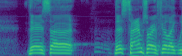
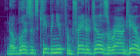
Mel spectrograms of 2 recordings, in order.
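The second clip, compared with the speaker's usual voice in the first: normal talking voice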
